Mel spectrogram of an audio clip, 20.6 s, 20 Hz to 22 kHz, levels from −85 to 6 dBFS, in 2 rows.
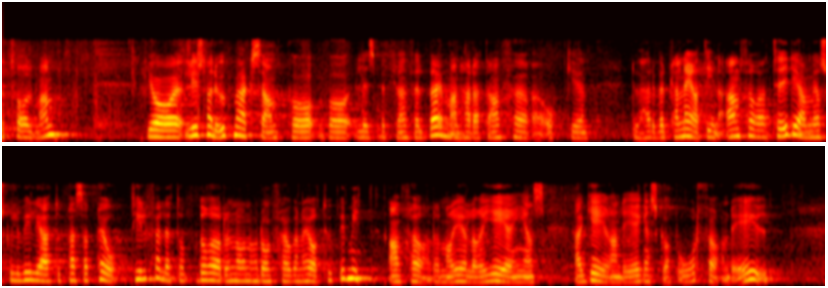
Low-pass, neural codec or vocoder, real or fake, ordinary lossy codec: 7.2 kHz; none; real; none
